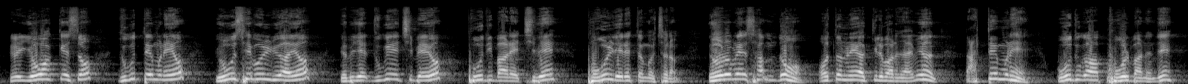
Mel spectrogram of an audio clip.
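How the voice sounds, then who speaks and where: A pastor delivers a fervent sermon in a fairly high voice. He keeps asking his congregation questions and answering them himself, then closes each point with an earnest blessing. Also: a little mellow.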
